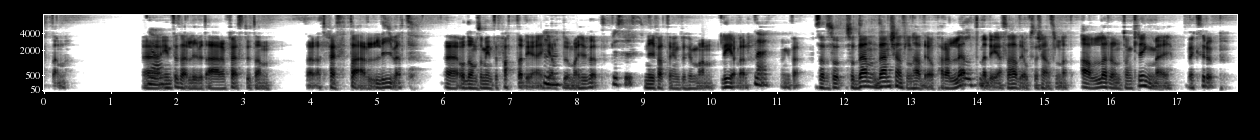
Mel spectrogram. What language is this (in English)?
Swedish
